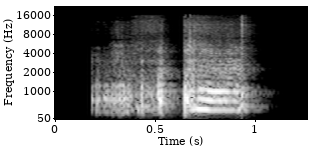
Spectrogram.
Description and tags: Straw being inserted into a takeaway drink.
pop, straw, food, ice, takeout, beverage, bottle, cola, cold, drink, fast, water, break, squash, container, takeaway, fastfood, drinking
